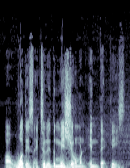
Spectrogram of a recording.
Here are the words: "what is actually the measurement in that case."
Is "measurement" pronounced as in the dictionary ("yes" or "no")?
no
